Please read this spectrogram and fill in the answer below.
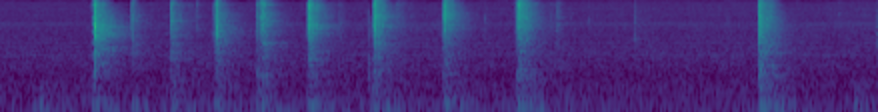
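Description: A quick, irregular run of sharp clicks, nine in about three seconds, then one more click near the end.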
